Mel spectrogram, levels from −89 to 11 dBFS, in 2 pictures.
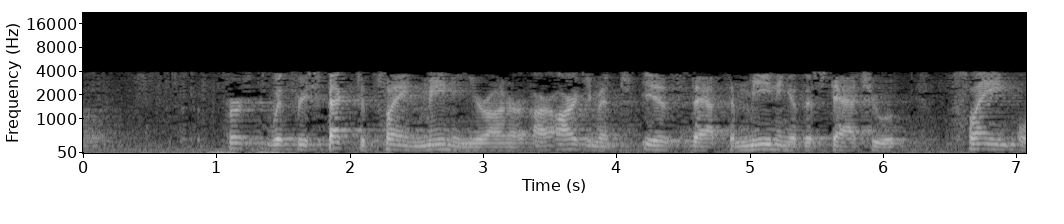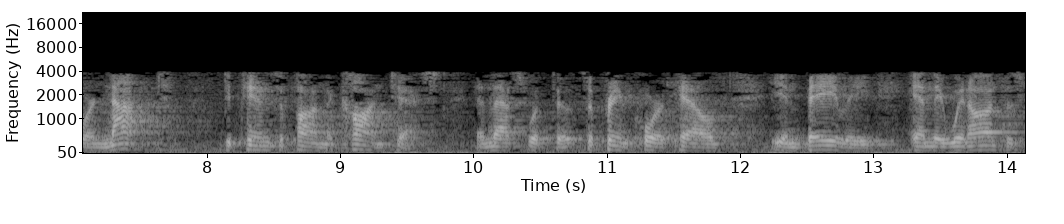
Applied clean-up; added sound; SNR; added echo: none; none; none; none.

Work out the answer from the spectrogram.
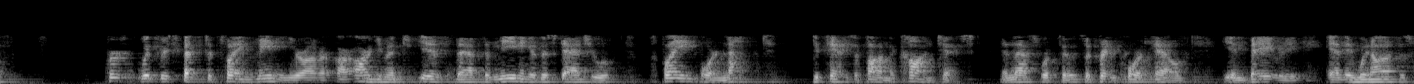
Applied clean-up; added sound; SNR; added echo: neural mask model DeepFilterNet 3.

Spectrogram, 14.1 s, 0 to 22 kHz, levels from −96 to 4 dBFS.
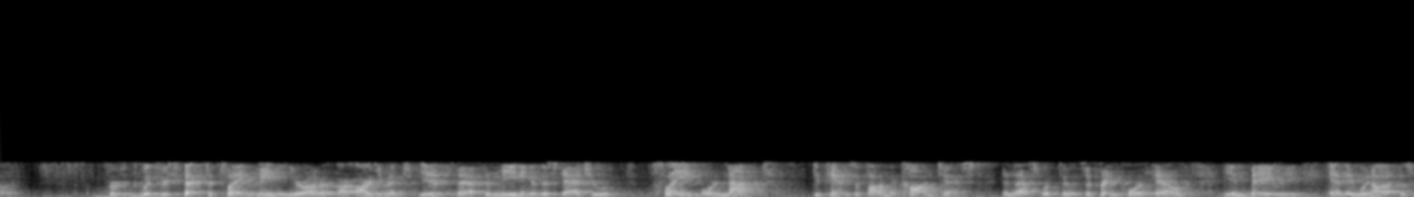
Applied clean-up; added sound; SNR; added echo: neural separator model SepFormer DNS4.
